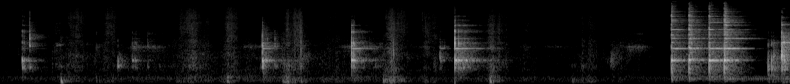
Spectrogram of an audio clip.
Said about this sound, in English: Let's muddle this together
